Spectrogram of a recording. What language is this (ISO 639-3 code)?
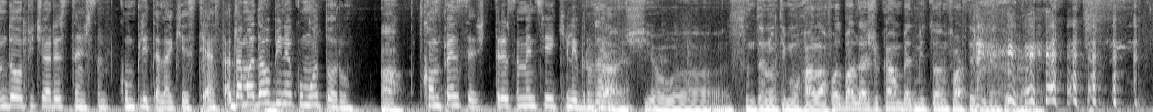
ron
